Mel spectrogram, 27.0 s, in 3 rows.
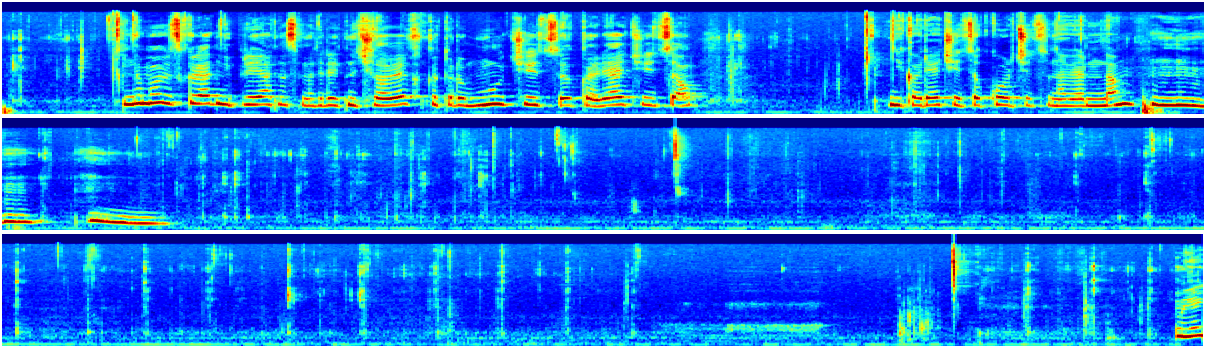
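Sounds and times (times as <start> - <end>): chewing with bite crunches: 0.0 - 1.1, 10.3 - 23.0, 24.8 - 26.8.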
